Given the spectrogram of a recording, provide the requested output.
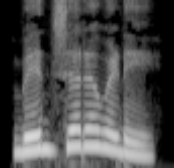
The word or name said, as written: ಬೆಜ್ಜರವಡೆ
